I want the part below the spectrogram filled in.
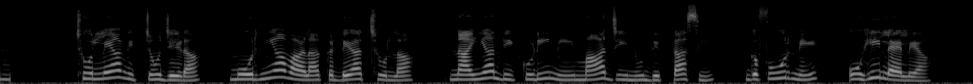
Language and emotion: Punjabi, neutral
